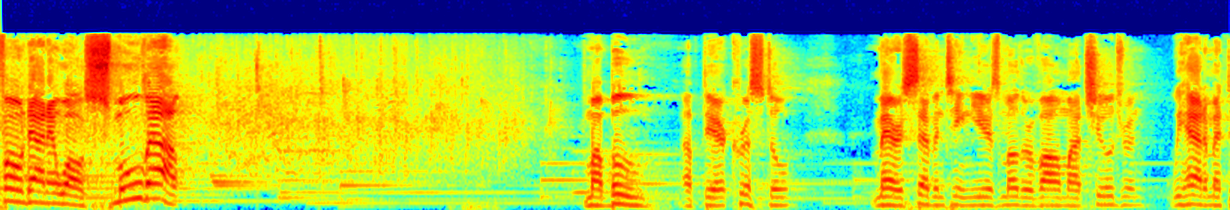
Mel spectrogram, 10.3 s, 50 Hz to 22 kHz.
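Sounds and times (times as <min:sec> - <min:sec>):
speech: 0:00.0 - 0:01.6, 0:04.9 - 0:06.7, 0:07.3 - 0:10.2
audience applause for a performer's family: 0:00.0 - 0:04.8.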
